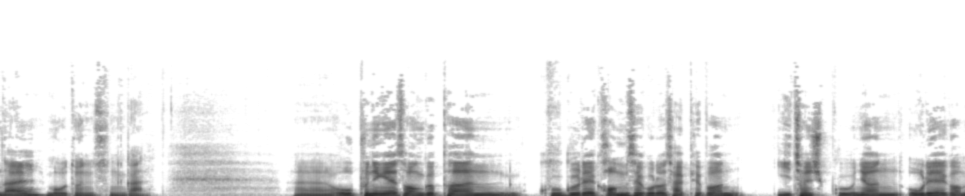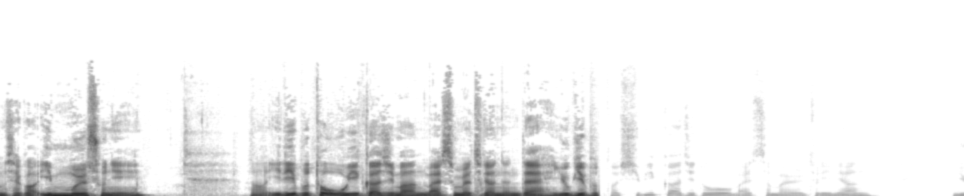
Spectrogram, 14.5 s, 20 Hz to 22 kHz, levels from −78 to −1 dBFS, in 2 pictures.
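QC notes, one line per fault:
11.73–14.47 s, one channel inverted, likely: the speech collapses by about 33 dB when the channels are folded to mono, so the centred voice nearly disappears. Flip one side's polarity and everything shared between left and right cancels, leaving just a faint residue of whatever differs.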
